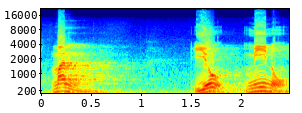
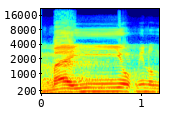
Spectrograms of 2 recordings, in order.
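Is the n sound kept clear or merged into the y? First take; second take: kept; merged. First: The n sound is pronounced clearly before the y. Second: The n sound is merged into the following y. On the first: The speaker calls it right. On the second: The speaker calls it wrong.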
